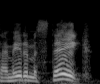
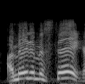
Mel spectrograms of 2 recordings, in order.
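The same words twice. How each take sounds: First: Said in the usual way. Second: Mistake said louder with a higher fall; emphatic admission. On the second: Shown as a demonstration. Teacher to class, admitting the Chromebook mistake emphatically. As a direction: stress the admission playfully.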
